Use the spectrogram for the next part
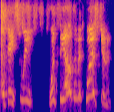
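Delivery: high-pitched, acted eagerness; eager questioners. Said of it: "And they're going".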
